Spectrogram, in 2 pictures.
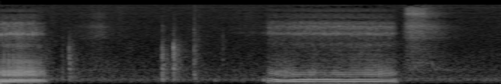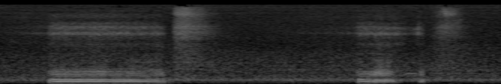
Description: Buster snoring super loud.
